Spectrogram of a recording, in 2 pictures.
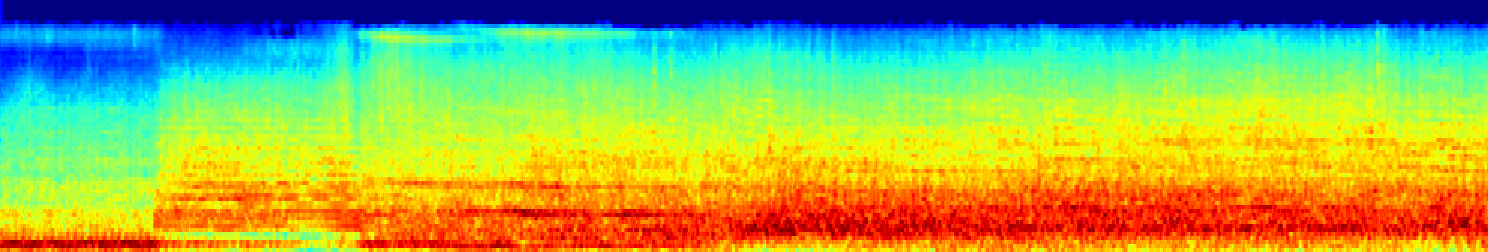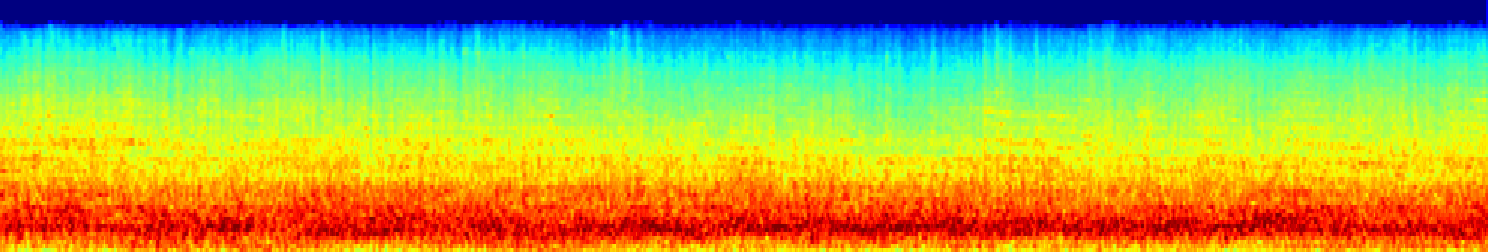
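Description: Diesel freight train: a short horn blast about two seconds in, over a low engine rumble. Then the freight cars roll past with steady wheel-on-rail clatter.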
